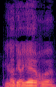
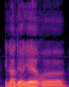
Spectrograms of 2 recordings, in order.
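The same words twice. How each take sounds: The two takes are said the same way.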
